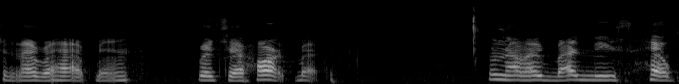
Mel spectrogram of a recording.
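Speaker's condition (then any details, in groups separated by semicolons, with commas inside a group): ALS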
